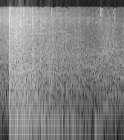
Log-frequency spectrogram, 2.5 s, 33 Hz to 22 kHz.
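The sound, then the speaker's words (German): A single loud, heavy slam as a camera robot, flung 4 metres through the air by a vehicle, hits a house wall, followed by a crackling, shattering rumble that slowly fades, with one small crack near the end as its lens cracks. No voices. “Doch der Kamerabot hat keine Chance, und schon das nächste Fahrzeug erwischt ihn und schleudert ihn 4 Meter durch die Luft, wo er an eine Hauswand knallt.”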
